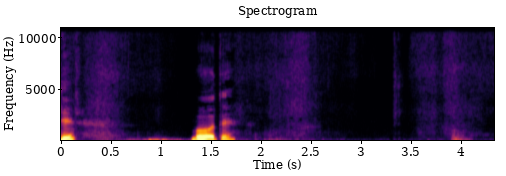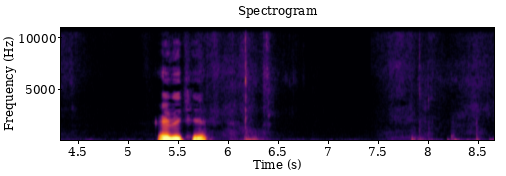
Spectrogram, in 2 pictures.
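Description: Cloth rustles as it brushes past.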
